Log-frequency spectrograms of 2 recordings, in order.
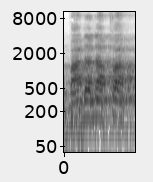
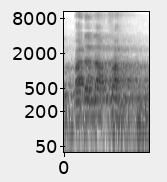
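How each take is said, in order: The two takes are said the same way.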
